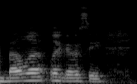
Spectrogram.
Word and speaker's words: Bela Lugosi: So, Dracula is played by Bela Lugosi. Is that how you pronounce his name? – Mm-hmm. – Bela Lugosi.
